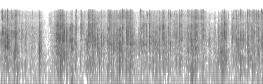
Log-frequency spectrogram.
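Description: Long nails scratch and tap along a full, soft cylindrical roll of cotton pads wrapped in thin plastic film. The wrapper gives off a continuous bright, dry crinkling with quick crunchy bursts and almost no low end.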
